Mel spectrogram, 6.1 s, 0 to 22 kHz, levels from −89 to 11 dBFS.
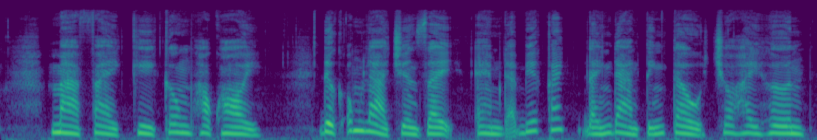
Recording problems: none

